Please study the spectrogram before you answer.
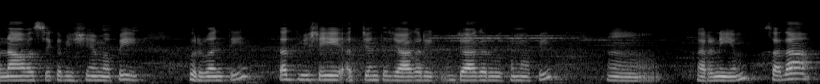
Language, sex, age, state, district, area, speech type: Sanskrit, female, 60+, Andhra Pradesh, Krishna, urban, spontaneous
